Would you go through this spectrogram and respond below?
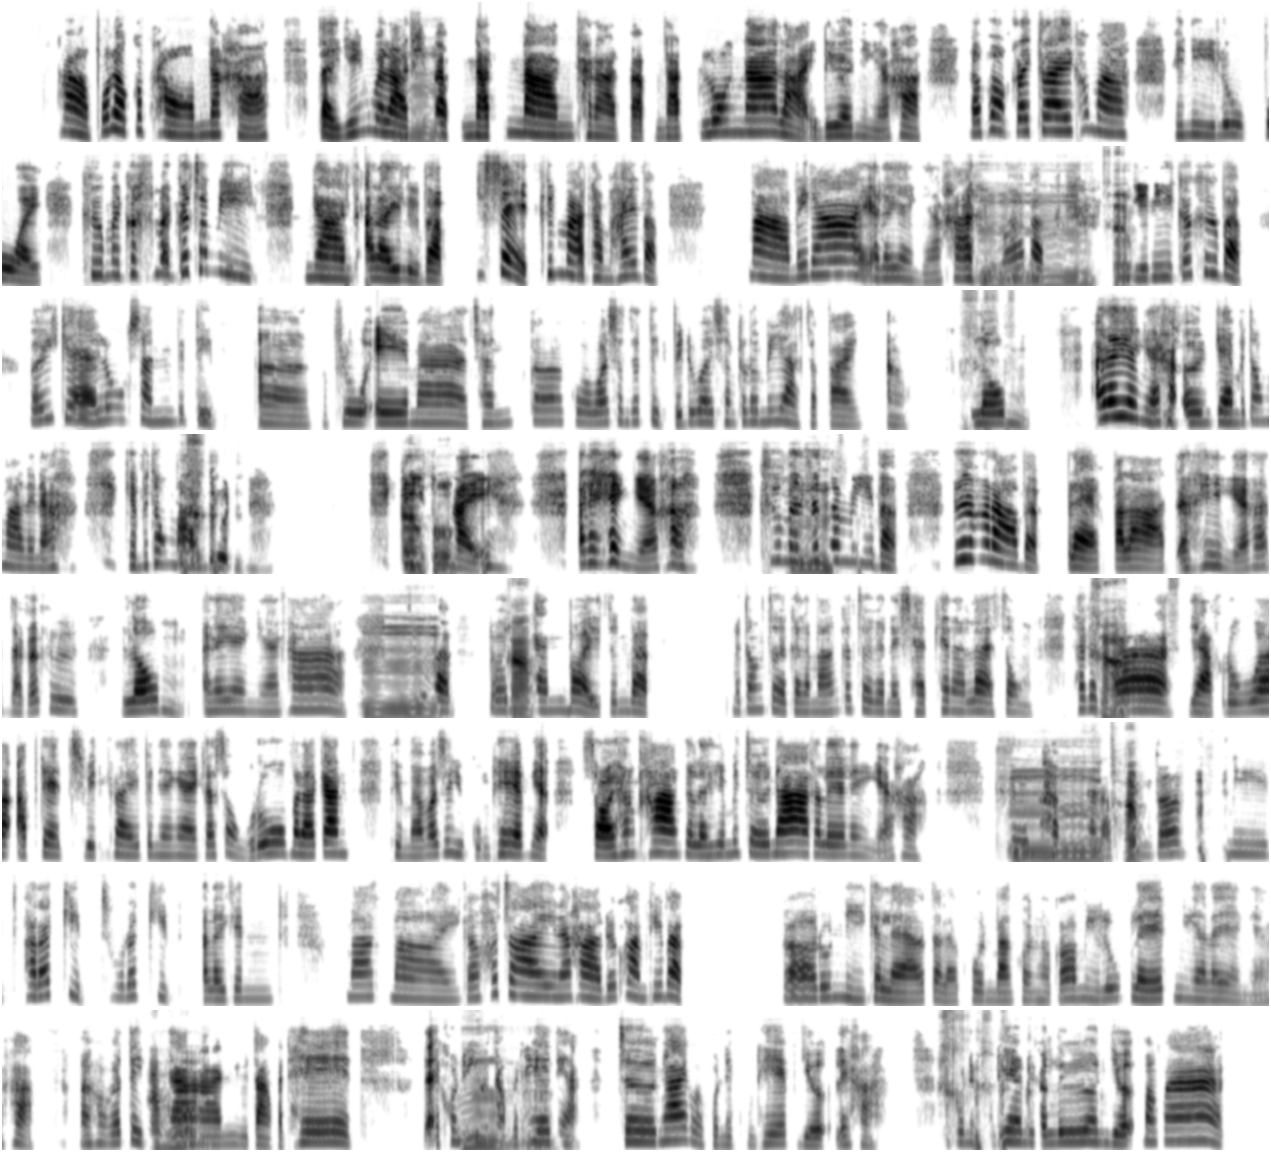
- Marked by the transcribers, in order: other background noise; laughing while speaking: "ก็"; chuckle; laughing while speaking: "หรือ"; chuckle; other noise; laugh; chuckle; laughing while speaking: "ไหน"; chuckle; chuckle; chuckle; tapping; laughing while speaking: "แบบ"; chuckle; chuckle
- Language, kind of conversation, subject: Thai, advice, เพื่อนของฉันชอบยกเลิกนัดบ่อยจนฉันเริ่มเบื่อหน่าย ควรทำอย่างไรดี?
